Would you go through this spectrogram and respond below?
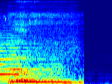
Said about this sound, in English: Wrong shelter, Sarah. Also, that's a wolf.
